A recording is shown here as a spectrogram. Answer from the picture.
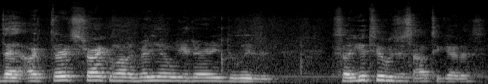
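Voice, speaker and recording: A man speaks at a very fast pace in a fairly high voice, his intonation fairly even but his loudness swinging widely. Audible room echo and noticeable background noise surround him. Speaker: podcast co-host. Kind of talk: casual chat.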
